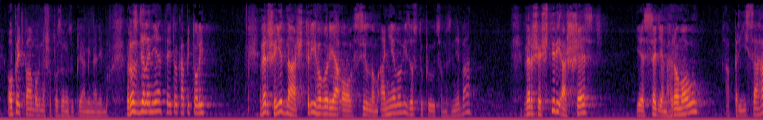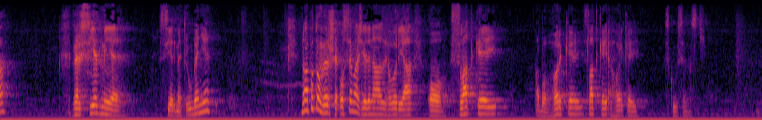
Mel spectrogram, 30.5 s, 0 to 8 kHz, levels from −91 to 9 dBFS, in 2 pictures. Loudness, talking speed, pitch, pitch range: -29 LUFS, 100 wpm, 155 Hz, 130-190 Hz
